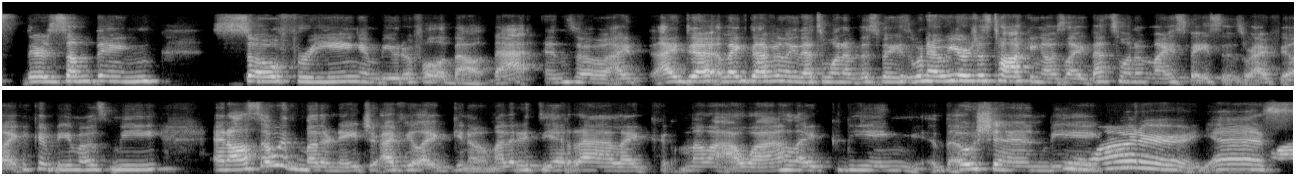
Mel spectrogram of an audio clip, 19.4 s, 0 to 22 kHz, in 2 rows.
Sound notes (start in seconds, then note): 14.0 speaking foreign language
